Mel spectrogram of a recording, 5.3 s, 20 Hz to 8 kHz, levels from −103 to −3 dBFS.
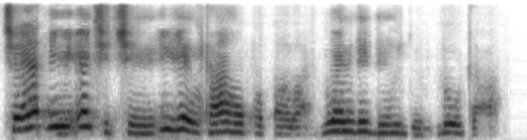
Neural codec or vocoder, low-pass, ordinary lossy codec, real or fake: codec, 16 kHz, 1 kbps, FreqCodec, smaller model; 7.2 kHz; AAC, 32 kbps; fake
